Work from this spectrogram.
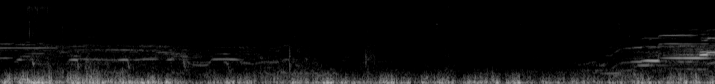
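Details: An elk (wapiti) in Hurunui, New Zealand gives thin, whistled squeals that waver, then climb steeply near the end, over a heavy low rumble.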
